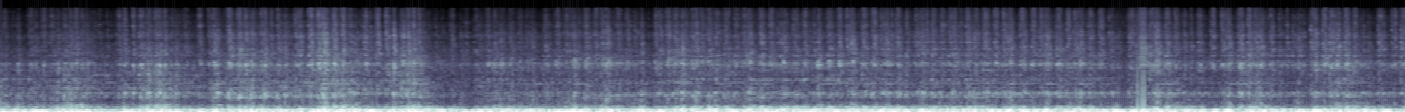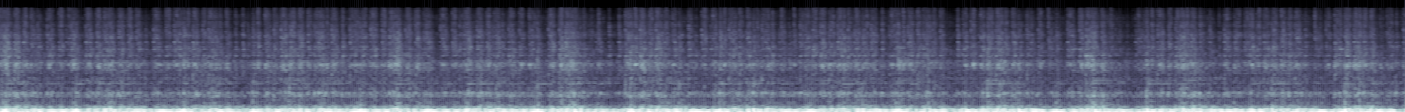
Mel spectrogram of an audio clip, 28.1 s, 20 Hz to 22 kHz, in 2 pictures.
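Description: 1970 Ford Maverick's engine idling steadily, a low, even exhaust rumble with no revving.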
